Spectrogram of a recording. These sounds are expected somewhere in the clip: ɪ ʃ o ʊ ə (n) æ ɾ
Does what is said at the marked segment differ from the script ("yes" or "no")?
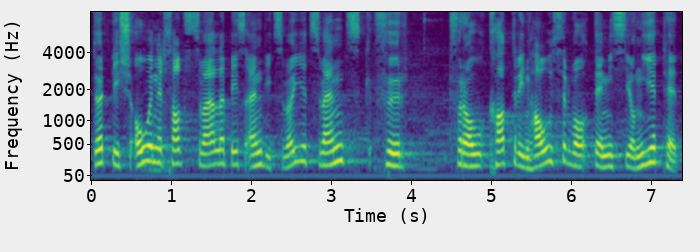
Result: no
